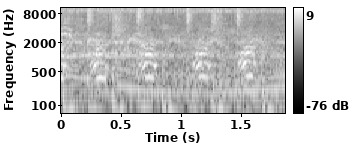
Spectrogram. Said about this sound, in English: Can hear a dog.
